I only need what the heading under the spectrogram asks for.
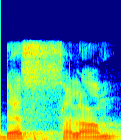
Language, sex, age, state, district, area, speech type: Tamil, male, 45-60, Tamil Nadu, Thanjavur, rural, spontaneous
